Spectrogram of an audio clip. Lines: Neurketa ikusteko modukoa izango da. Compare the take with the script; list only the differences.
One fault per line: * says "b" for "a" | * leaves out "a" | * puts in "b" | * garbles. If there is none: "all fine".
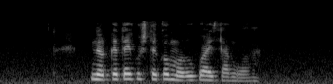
all fine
